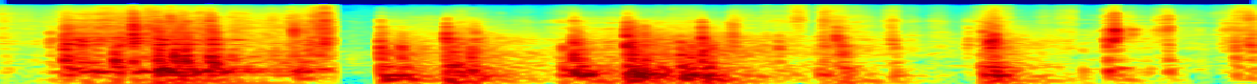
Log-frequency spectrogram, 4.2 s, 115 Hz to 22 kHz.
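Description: Close handling noise: rubbing and clattering as a John Deere StarFire 6000 GPS receiver is carried down a tractor's metal steps, with scattered knocks and a couple of sharper ones near the end.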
